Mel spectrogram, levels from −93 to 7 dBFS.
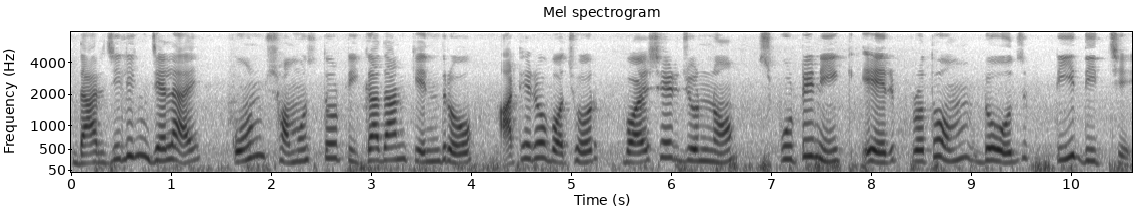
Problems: constant background noise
